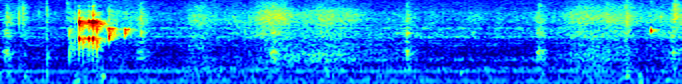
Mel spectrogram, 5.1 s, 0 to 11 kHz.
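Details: An angry Java sparrow, possibly in a bad mood, gives one sharp, high, ringing chirp followed by a tiny softer peep, then only faint indoor hum and quiet ticks; recorded 14 January 2017; Java sparrow.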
